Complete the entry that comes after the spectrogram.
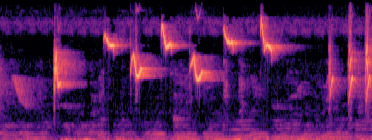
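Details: Thin, very high, downslurred notes from a brown-throated sunbird (kolibri ninja) in 'gacor' song, given about four per second in a short series, followed by a few sharper clicks; low murmur in the background.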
